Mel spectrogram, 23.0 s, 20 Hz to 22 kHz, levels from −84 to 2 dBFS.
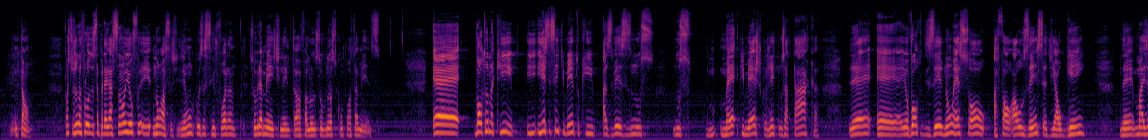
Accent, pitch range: Brazilian, 170-225 Hz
